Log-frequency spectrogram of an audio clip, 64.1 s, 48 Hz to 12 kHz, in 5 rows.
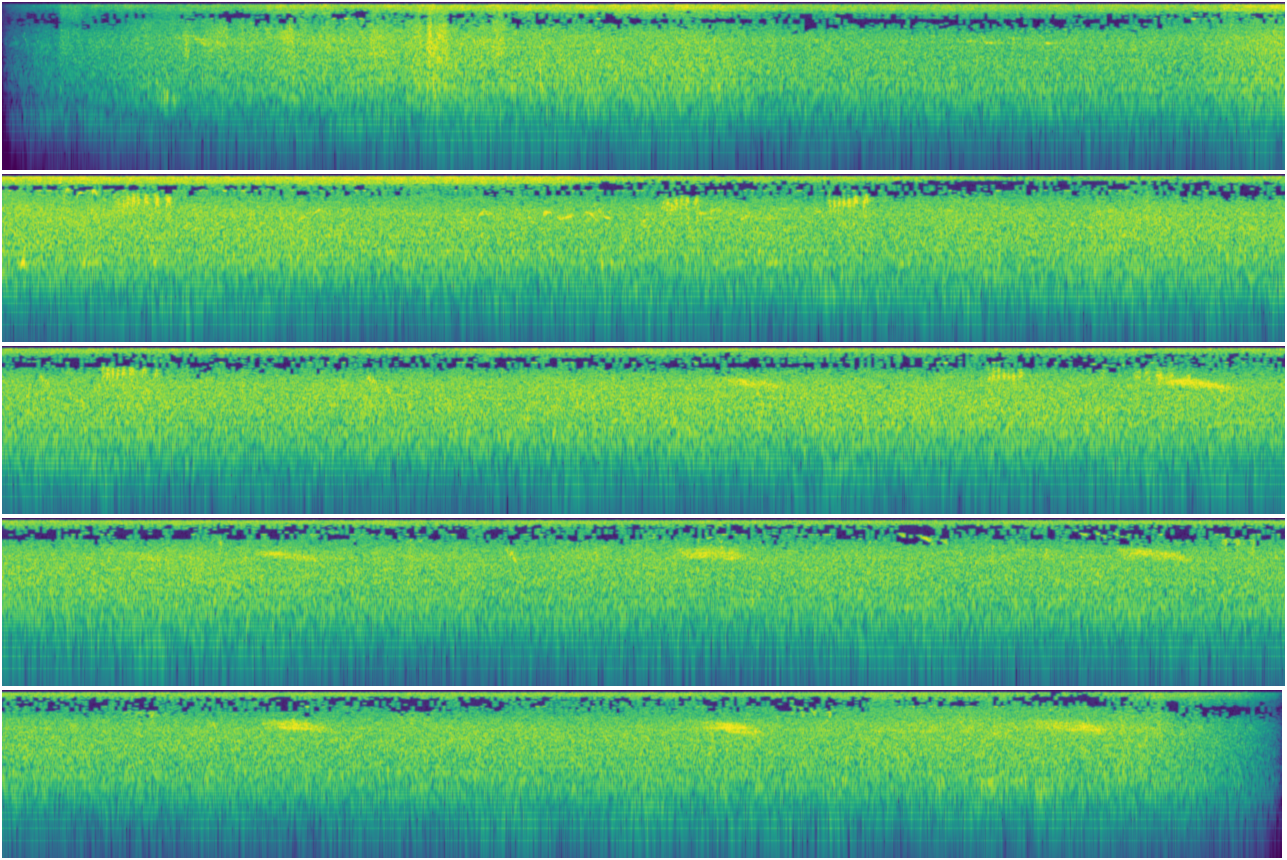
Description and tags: on the river obra przyprostynia 19072013 001
19.07.2013: fieldrecording from Przyprostynia village (district Zbaszyn, powiat Nowy Tomysl, Wielkopolska region, Poland). Sounds of countryside meadow located on the river Obra. Recorded during ethnographic research conducted for The National Museum of Agriculture in Szreniawa (project Atlas of Nonmaterial Cultural Heritage of village in Wielkopolska Region).
marantz PDM661MKII + shure vp88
